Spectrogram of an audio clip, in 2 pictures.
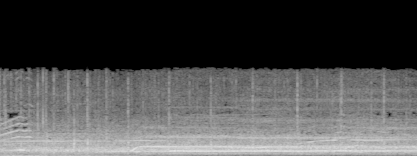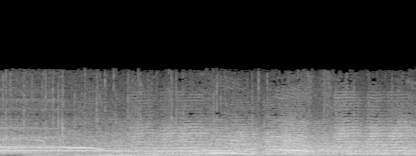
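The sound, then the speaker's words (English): A sold-out stadium crowd at the Staples Center roars with sustained cheering, whistles and high whoops rising above a dense wall of voices as the Clippers basketball team walks onto the court, loud and continuous throughout. “When the team walked on the court, the sold-out stadium erupted with cheers.”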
